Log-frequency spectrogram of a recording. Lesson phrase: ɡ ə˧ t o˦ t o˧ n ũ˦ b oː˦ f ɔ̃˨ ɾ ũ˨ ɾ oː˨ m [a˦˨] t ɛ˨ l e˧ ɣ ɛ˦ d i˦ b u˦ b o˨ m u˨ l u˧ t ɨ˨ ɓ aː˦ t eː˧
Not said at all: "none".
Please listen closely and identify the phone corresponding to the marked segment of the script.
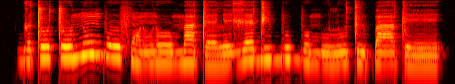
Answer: a˦˨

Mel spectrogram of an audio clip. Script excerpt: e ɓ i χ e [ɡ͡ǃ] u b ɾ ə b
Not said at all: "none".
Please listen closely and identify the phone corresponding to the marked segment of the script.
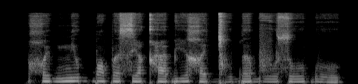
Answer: ɡ͡ǀ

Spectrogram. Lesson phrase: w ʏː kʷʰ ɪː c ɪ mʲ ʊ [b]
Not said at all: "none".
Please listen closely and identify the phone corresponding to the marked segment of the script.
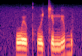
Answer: b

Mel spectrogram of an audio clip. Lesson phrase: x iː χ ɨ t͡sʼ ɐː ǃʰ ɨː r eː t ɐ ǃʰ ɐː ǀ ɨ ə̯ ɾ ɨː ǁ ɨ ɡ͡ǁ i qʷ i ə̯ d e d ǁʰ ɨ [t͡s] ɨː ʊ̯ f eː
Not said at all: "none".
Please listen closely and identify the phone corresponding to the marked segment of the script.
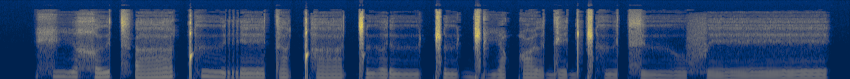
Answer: t͡s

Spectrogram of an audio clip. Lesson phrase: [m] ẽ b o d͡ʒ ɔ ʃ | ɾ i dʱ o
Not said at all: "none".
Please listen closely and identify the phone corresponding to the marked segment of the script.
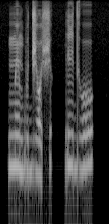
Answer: m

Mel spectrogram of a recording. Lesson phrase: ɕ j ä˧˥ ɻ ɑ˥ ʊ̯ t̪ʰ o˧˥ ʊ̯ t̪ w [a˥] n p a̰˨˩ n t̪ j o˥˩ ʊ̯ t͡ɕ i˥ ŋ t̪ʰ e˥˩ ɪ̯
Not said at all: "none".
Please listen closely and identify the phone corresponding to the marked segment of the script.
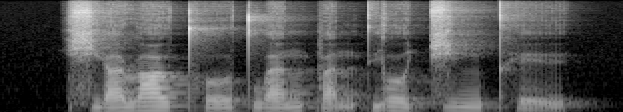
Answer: a˧˥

